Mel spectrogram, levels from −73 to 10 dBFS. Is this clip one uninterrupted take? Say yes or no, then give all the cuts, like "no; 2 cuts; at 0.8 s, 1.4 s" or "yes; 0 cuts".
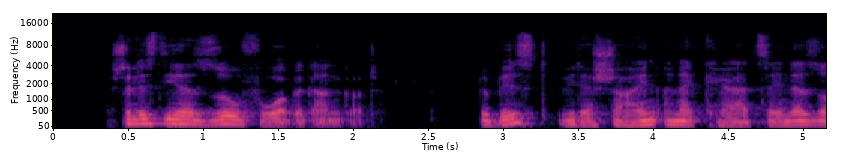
yes; 0 cuts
